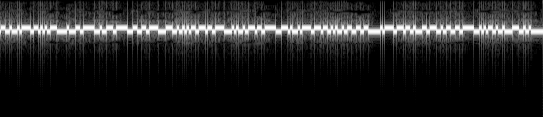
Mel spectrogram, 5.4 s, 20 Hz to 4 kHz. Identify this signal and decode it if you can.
RTTY, about 45.45 baud. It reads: PERMUTATIONS OF THE FIVE UNITS,
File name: fsk170 / printing-telegraph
